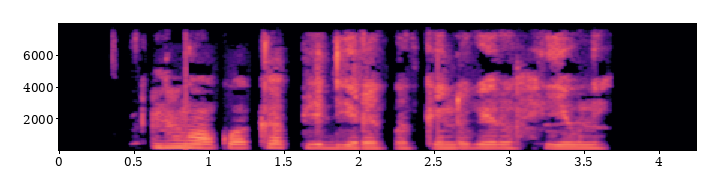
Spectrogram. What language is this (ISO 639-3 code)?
luo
